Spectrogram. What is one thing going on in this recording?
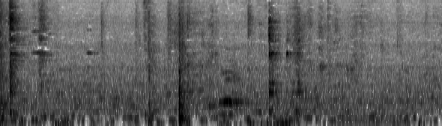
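A toddler's fingers splash and tap water in a small metal bowl.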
